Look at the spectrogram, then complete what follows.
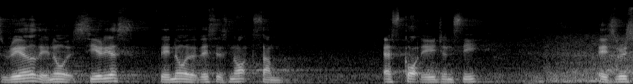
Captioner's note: laughter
